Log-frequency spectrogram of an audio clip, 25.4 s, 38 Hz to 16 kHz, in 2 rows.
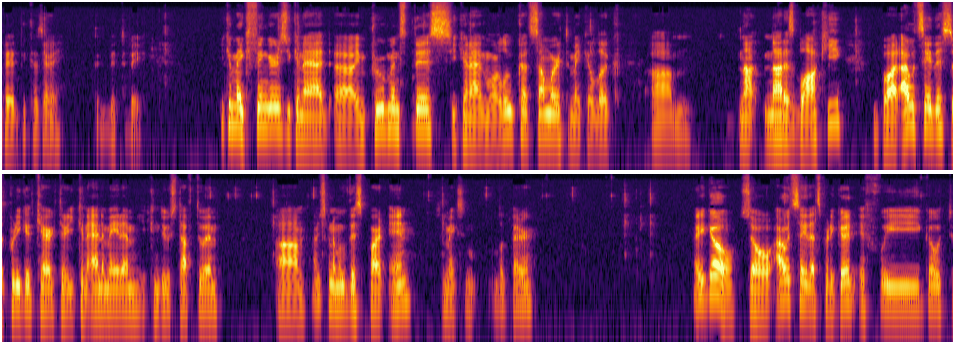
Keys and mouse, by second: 2.3 Tab, 6.4 Tab, 8.0 Tab, 13.1-13.6 middle drag, 15.0 Tab, 15.2-16.6 middle drag, 17.5 g, 18.7-19.1 drag, 19.4 drag, 19.7 g, 20.6 g, 21.5 Tab, 22.2-23.0 middle drag, 23.9 Tab, 24.1 a, 24.3 a, 25.2-25.3 drag.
